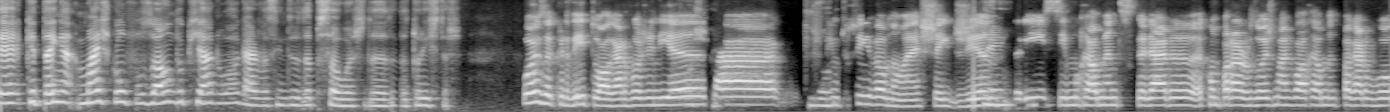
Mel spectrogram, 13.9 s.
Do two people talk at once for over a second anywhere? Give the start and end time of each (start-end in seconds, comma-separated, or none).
none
